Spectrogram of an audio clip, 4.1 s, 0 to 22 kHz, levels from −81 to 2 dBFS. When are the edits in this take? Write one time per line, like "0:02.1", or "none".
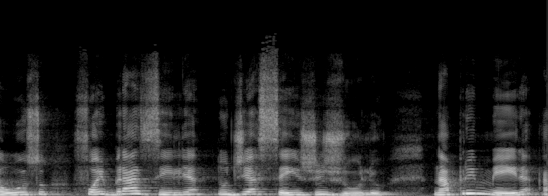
0:03.1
